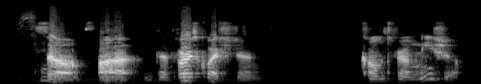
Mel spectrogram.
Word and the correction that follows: Naisha: She asked, wait, did I pronounce it incorrectly? – A little bit, but it's fine. Naisha.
